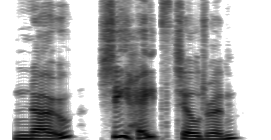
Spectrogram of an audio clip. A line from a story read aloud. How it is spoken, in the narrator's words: I said, laughing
